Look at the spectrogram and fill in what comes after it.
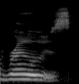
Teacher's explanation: by a z like zebra or an s like rose a voiced s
